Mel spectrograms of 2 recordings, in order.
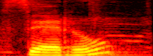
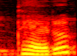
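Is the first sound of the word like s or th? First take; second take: s; th. First: The word begins with an s sound. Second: The word begins with a th sound. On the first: This is how it is said in Latin America. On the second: This is how it is said in Spain.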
